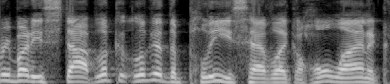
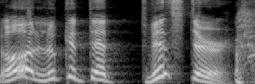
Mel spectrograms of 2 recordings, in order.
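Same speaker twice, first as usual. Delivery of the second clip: put-on accent from the Netherlands; 6 semitones higher than usual. Retelling what people in a twister video say, in a Frozen accent. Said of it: "I think that's a Frozen accent".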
